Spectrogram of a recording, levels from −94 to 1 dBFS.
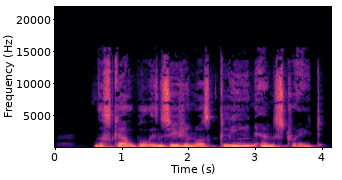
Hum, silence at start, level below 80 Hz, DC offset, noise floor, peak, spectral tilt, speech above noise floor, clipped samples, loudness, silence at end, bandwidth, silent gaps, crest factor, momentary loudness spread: none; 0.6 s; -58 dBFS; under 0.1%; -72 dBFS; -12 dBFS; -5.5 dB/octave; 47 dB; under 0.1%; -25 LUFS; 0.15 s; 15 kHz; none; 14 dB; 10 LU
